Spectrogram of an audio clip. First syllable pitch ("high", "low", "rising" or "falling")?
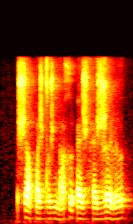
falling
